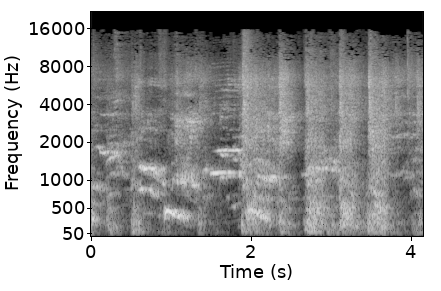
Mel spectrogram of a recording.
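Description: Crowd shouting, with children's voices among them, over repeated sharp thuds and smacks from professional wrestlers striking each other and hitting the ring.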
